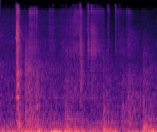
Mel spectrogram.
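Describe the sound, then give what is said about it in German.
Keys clink and rattle at an apartment door, a few sharp metallic clicks spaced out over a low background rumble, fairly quiet, with no voices. “Schlüssel.”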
